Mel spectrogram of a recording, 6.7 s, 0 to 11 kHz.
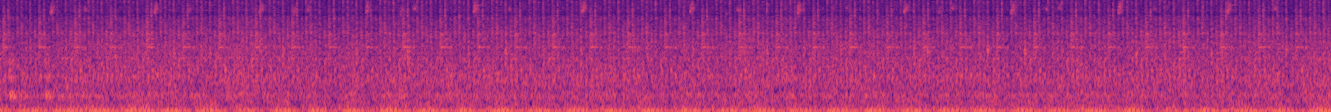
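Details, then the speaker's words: Ford F350 dually 7.3 Powerstroke diesel after replacing a bent pushrod, second from the back, valves now opening properly: loud idle clatter with irregular heavier knock now and then; runs much better but occasional knock, cause unknown. "Something in that motor don't sound very good though. No idea what that knocking is occasionally."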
